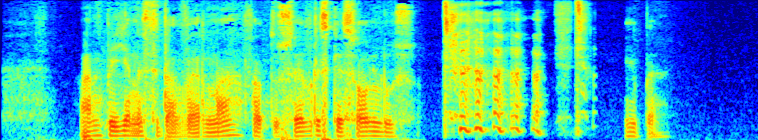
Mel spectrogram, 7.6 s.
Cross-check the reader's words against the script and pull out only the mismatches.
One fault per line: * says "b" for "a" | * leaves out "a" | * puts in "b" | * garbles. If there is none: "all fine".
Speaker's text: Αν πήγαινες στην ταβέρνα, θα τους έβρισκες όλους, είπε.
all fine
